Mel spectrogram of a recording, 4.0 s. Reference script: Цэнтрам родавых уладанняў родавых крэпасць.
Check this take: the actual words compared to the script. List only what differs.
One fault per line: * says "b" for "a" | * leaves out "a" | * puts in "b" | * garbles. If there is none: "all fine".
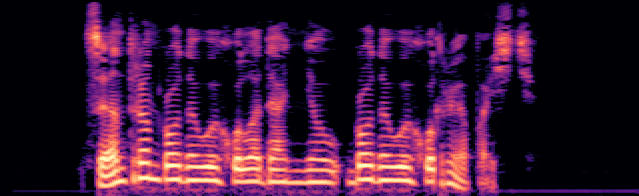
all fine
